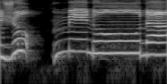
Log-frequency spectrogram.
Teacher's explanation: جیسے یؤمنون، نو پہ وہ مدہ ہے، اس کو بھی ہم نے تھوڑا سا لمبا کر کے پڑھنا ہے۔ جیسے الذین یؤمنون بالغیب ویقیمون الصلاۃ، بالغیب ویقیمون الصلاۃ، بالغی کو اکثر لمبا کر جاتے ہیں، بالغیبی، غی کو لمبا نہیں کرنا، یالین ہے، اور یقی جو ہے اس کو لمبا کرنا ہے، یا مدہ ہے، منہ کو بھی لمبا کر کے پڑھنا ہے۔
